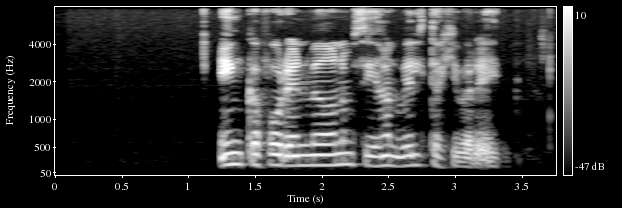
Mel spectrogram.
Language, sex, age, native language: Icelandic, female, 50-59, Icelandic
